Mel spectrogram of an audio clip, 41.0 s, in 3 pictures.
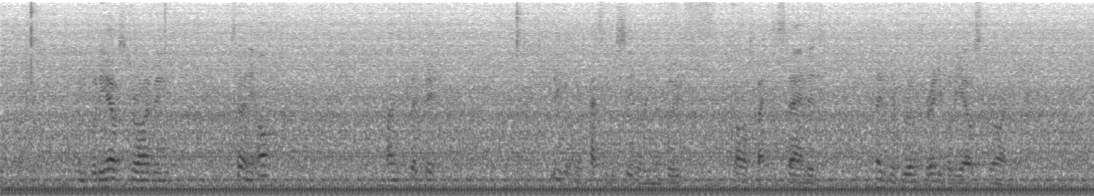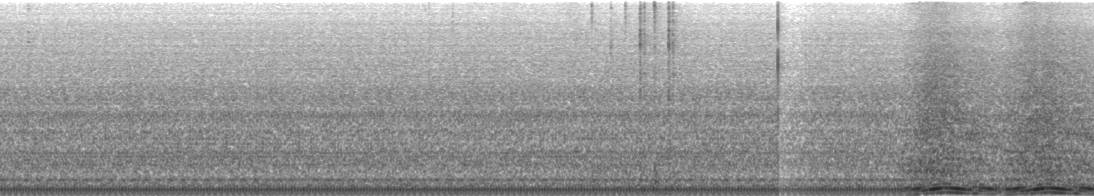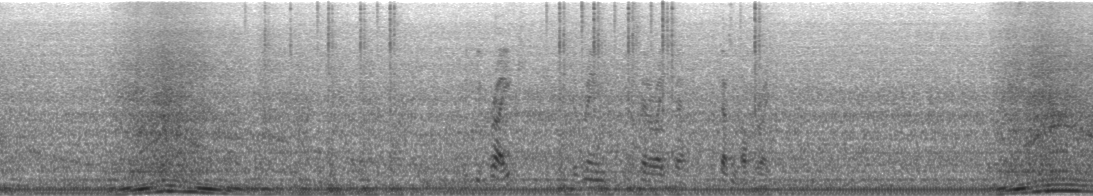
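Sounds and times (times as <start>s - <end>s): car engine idling: 0.0s - 40.8s
engine revving: 24.7s - 38.1s, 39.1s - 41.0s
switch click: 30.3s - 32.6s, 34.1s - 35.9s.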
